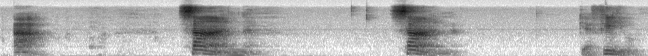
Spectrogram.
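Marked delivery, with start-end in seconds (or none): 1.8-4.5 Son said louder, open vowel like A; English son. Shown as a demonstration. Teacher modeling son for students, loud demo. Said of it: "Tem um som semelhante ao A".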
